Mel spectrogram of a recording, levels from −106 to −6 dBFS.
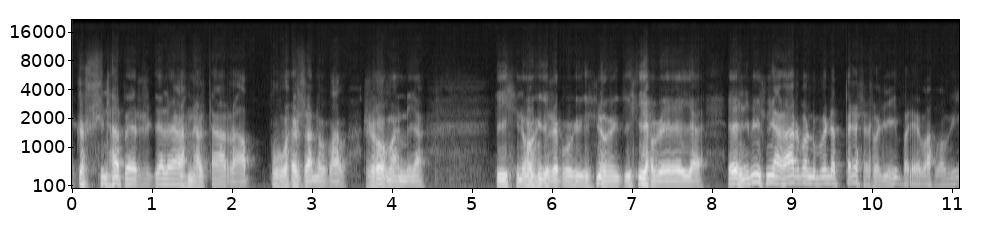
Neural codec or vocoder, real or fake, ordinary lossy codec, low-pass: autoencoder, 48 kHz, 128 numbers a frame, DAC-VAE, trained on Japanese speech; fake; none; 19.8 kHz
